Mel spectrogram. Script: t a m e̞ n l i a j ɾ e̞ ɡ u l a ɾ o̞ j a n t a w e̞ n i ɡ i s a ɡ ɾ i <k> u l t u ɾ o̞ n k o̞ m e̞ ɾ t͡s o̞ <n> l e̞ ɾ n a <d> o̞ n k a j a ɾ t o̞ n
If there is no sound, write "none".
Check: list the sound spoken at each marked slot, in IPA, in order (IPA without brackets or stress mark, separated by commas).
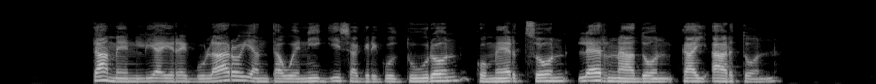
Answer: k, n, d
